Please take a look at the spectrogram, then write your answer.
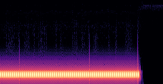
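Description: Google Meet's speaker test plays one loud, steady electronic tone lasting under two seconds, then stops abruptly into silence.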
